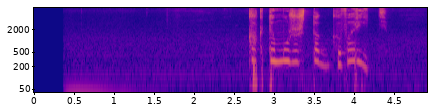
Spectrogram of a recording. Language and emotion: Russian, angry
